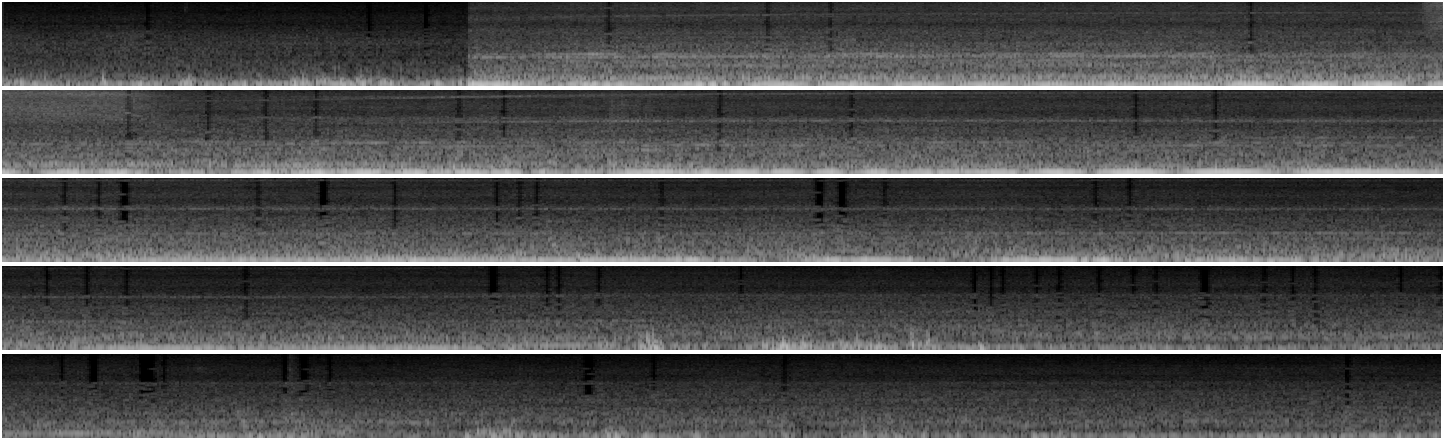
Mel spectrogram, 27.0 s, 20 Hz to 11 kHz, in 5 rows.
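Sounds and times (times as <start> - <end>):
diesel train engine rumbling: 0.0 - 27.0
air hiss: 5.2 - 6.1.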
